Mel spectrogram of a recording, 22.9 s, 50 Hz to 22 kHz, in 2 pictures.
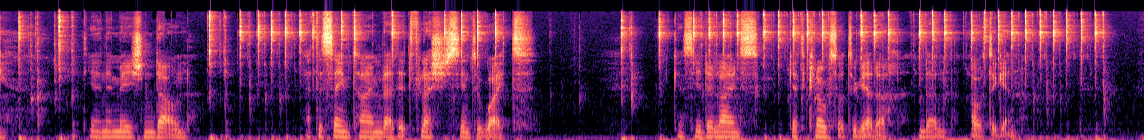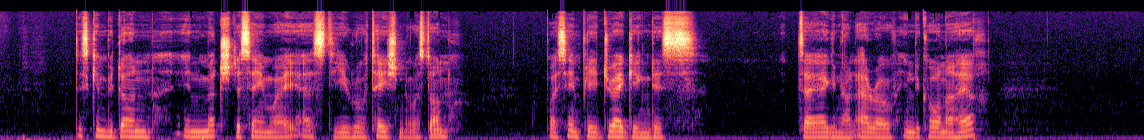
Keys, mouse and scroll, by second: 0.3 ctrl+z, 2.5 Right, 2.5 space, 2.6 Right, 2.8 Right, 6.3 p, 6.6 Left, 7.0 Left, 7.2 Left, 7.3 Left, 7.5 Left, 21.2-22.8 drag.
